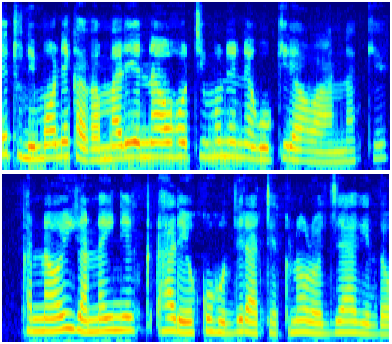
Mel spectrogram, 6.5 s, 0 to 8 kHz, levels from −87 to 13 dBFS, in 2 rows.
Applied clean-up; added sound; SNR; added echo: none; none; none; none.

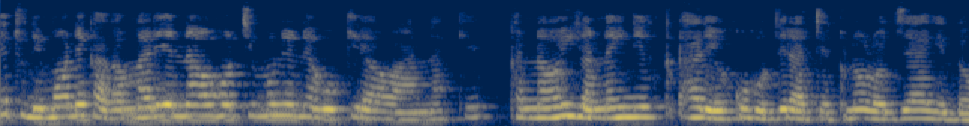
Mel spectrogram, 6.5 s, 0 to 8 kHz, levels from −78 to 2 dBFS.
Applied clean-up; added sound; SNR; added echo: none; none; none; reverberation time 0.4 s.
